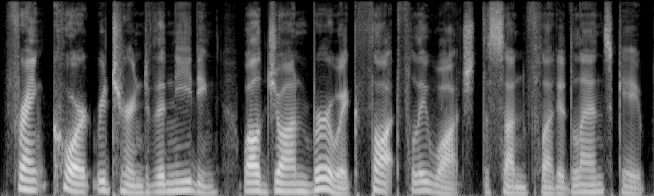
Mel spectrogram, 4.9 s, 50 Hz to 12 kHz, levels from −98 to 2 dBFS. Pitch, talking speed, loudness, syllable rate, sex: 130 Hz, 185 wpm, -20 LUFS, 5.8 syllables/s, female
